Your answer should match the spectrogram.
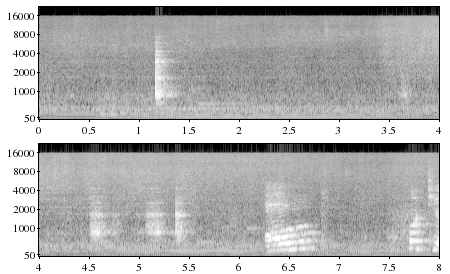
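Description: Butter sizzling on a hot flat griddle (tawa) as a spoon spreads it, a steady low sizzle. A spoon clinks sharply on the pan about a second in, with a few lighter scrapes and taps later.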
